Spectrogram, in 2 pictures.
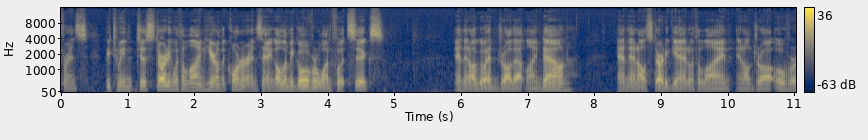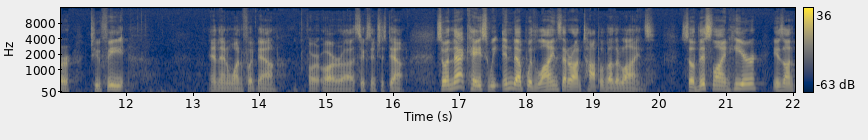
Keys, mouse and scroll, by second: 2.6 click, 3.5-5.6 typing, 7.1 click, 7.8 Return, 9.3 click, 10.8 click, 11.7-12.2 typing, 14.0 click, 14.7 Return, 20.7 click.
